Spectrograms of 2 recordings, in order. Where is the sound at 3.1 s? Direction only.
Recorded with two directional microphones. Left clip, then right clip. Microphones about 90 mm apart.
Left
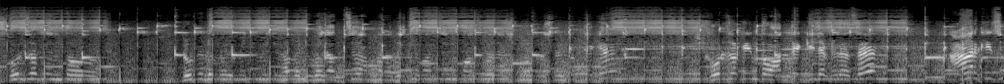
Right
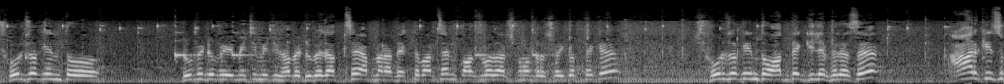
20° right (ahead or behind).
